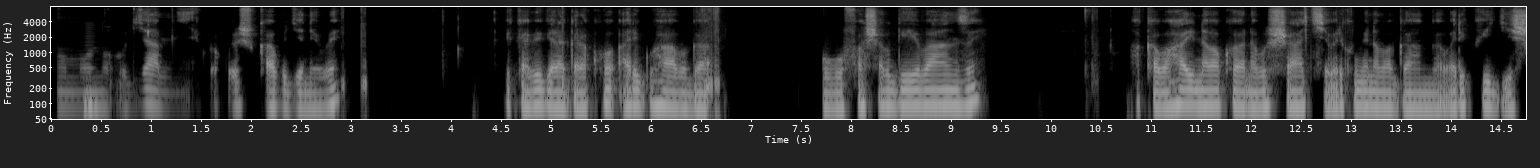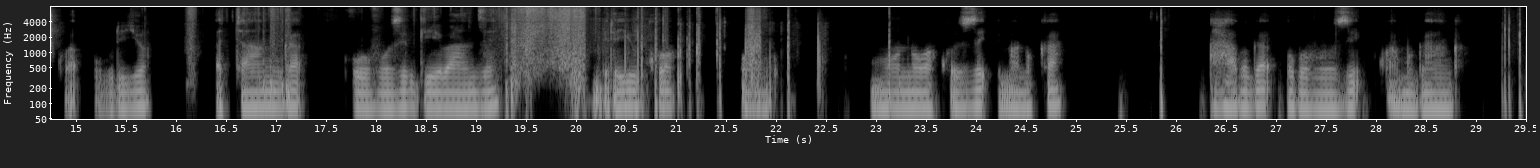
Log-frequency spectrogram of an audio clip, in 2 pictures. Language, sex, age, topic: Kinyarwanda, male, 18-24, health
